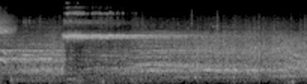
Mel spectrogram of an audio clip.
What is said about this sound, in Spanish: Hay un silbato, Diego. Así es, es un foul de Amanda Guineo, la tercera en el partido.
